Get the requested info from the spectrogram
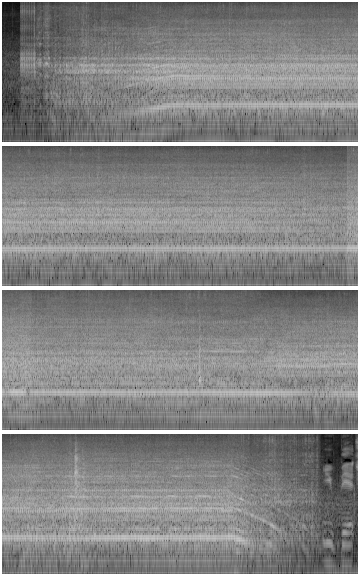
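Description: Mahindra compact tractor's engine rising from idle to a steady high-rpm run over the first few seconds, with a steady whine on top, held while the loader-backhoe tractor is driven up onto a trailer, then throttled back down near the end.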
